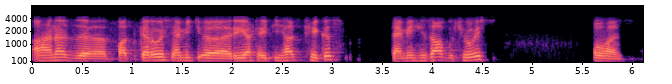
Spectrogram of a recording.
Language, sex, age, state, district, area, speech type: Kashmiri, male, 30-45, Jammu and Kashmir, Anantnag, rural, conversation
